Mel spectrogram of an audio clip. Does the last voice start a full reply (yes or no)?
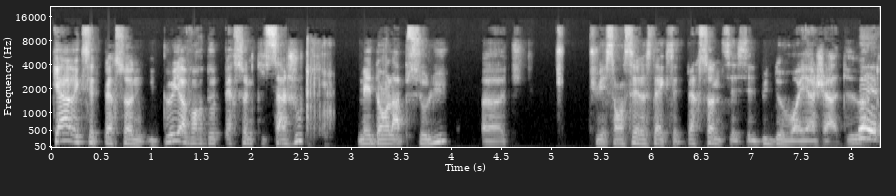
yes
